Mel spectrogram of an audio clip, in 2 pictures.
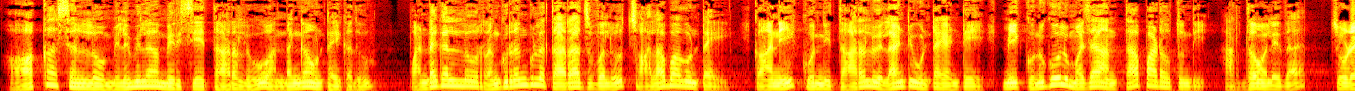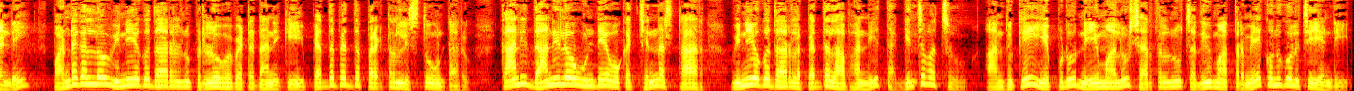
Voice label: telugu male

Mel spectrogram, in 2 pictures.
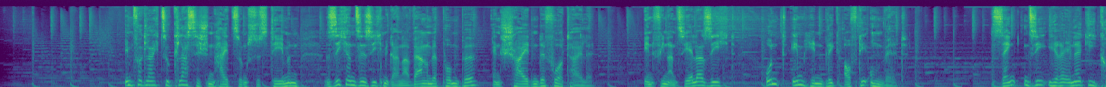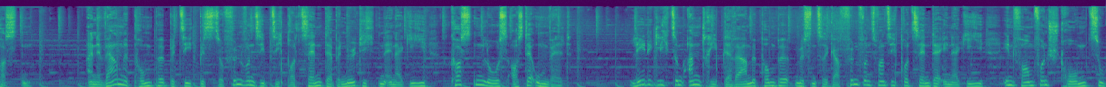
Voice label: german male

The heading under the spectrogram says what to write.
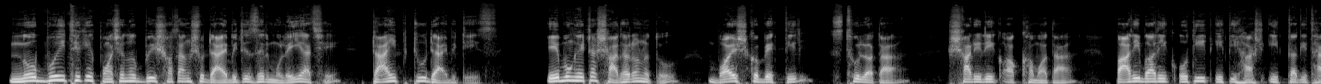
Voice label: Bengali Male

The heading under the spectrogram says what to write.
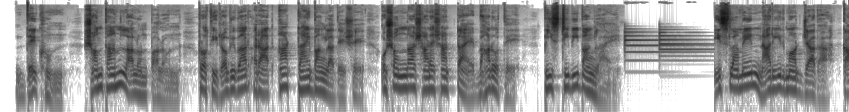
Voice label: Bengali Male

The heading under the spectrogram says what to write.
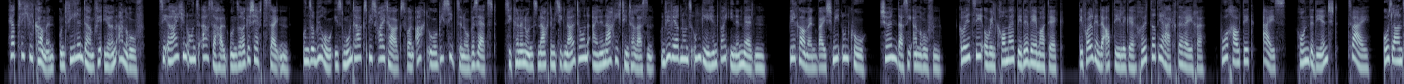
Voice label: german female

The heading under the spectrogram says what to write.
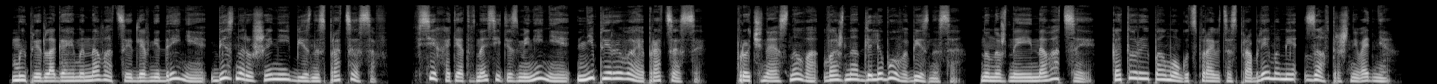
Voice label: Russian Female

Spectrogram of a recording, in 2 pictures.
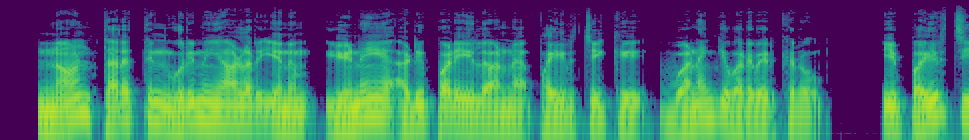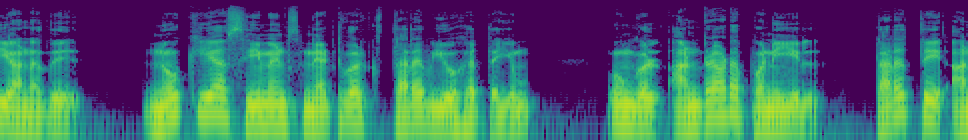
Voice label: Tamil Male

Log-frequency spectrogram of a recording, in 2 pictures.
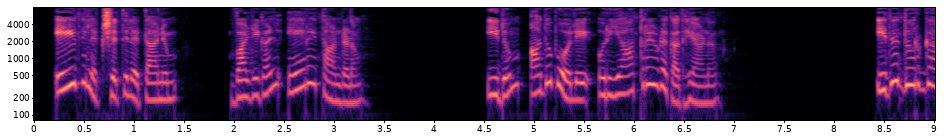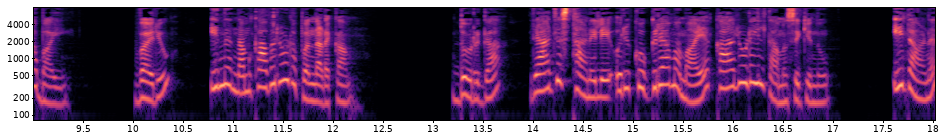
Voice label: Malayalam Female

